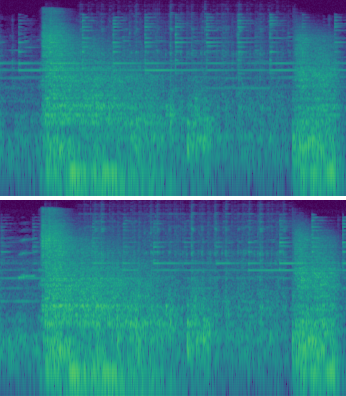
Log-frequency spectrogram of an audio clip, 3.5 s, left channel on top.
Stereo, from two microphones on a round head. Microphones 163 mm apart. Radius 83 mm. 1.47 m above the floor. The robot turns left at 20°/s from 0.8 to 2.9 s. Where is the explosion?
95° right, 0.7 m; by 3.4 s 140° right, 0.7 m.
